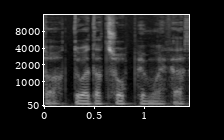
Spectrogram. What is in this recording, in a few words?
"twp", Welsh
